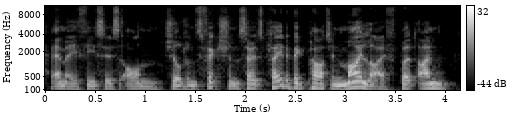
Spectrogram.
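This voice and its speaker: A man's voice: lowish voice, lively intonation, brisk. A man with a British accent hosting an interview, speaking in an effusive, articulate way as he introduces and questions a guest. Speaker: interviewer and actor. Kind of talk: warm introduction and interview, semi-prepared.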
